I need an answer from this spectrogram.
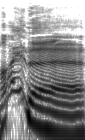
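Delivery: goofy, silly, wacky put-on voice. Suggesting how a letter written in Comic Sans would sound: wacky voice. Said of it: "Wacky voice".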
